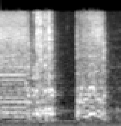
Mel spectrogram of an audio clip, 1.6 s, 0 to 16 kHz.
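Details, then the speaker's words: Star TSP143 (TSP100) version 3 receipt printer after replacing the roll holder assembly, whose broken lid lugs caused gear grinding, running the reset self-test: short even feed and print bursts, no grinding; normal receipt printer feed. "and that's sounding a lot more like how it should be very nice"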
